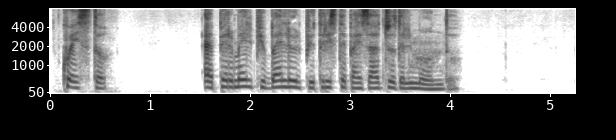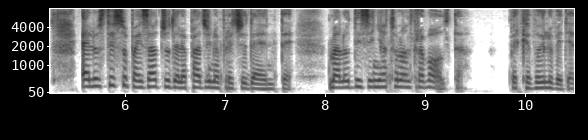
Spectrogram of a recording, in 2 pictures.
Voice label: female Italian audio narration; extract; piccolo principe the little prince

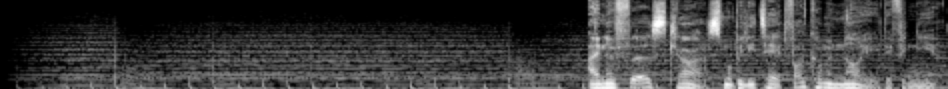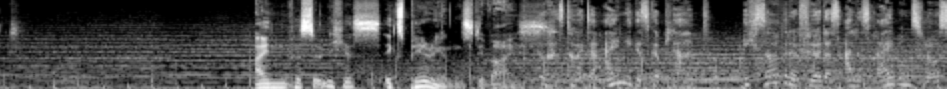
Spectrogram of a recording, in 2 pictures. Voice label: male, Austrian, German concept film; audi

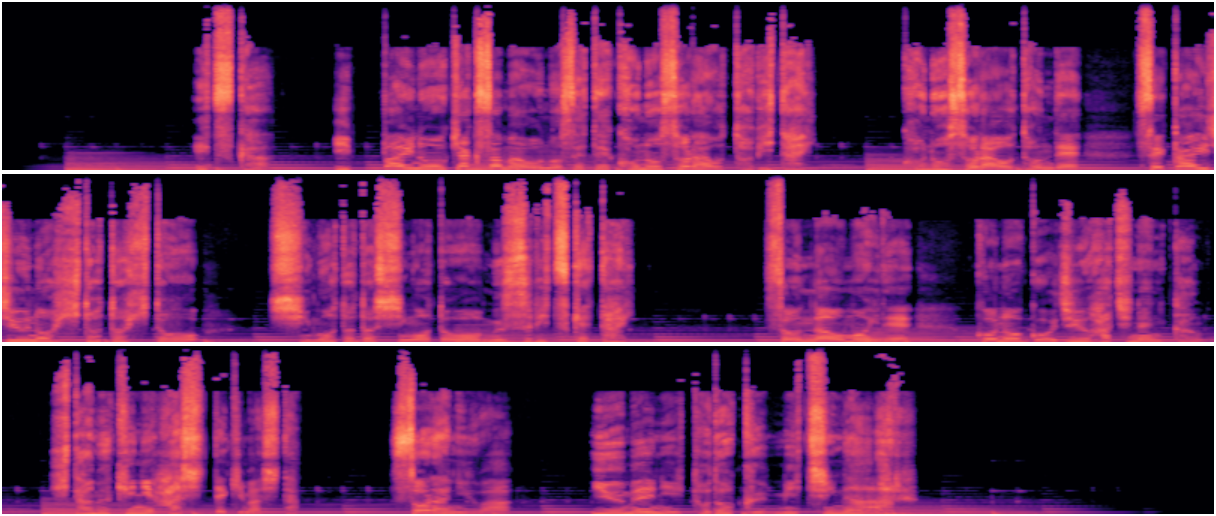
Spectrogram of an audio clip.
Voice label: female, Japanese commercial

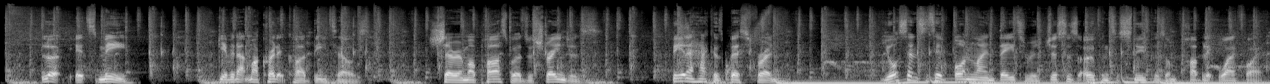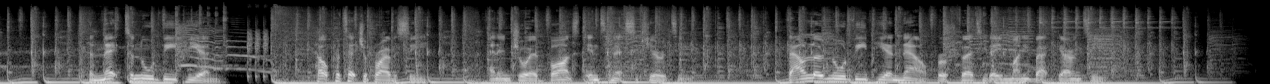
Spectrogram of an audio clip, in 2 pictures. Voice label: male english tv promo; nordvpn; Devine Voices

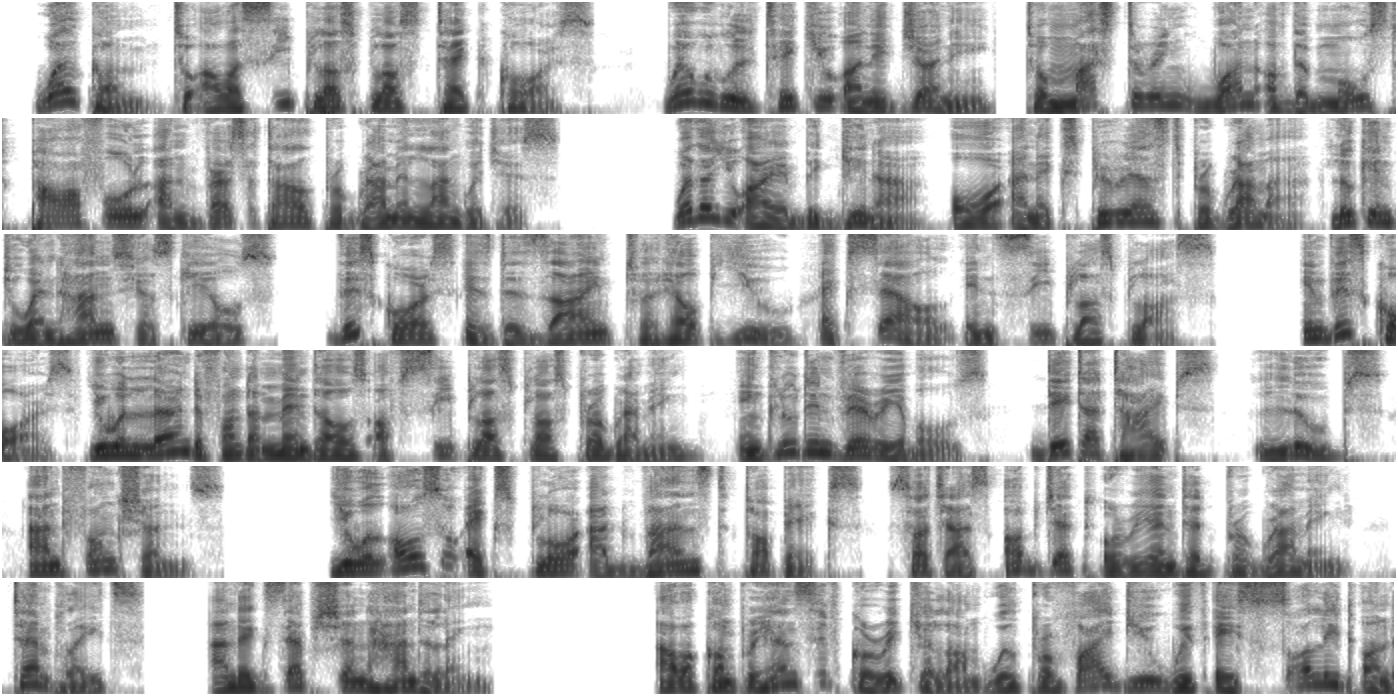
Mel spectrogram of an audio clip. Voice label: male nigerian e-learning

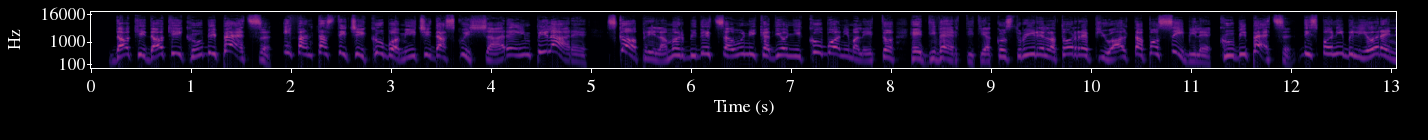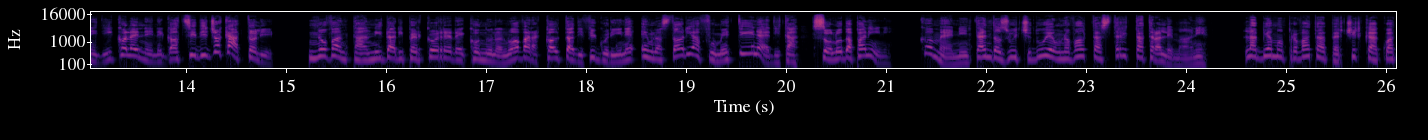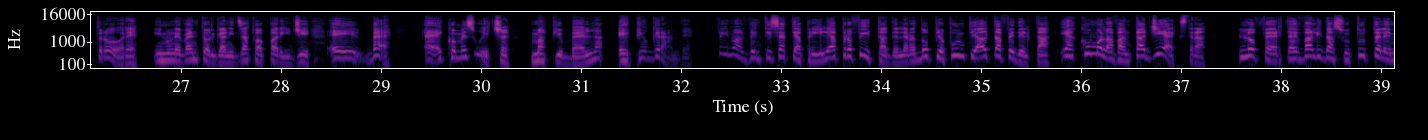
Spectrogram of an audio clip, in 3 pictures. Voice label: male, Italian, commercial; demo reel; voices

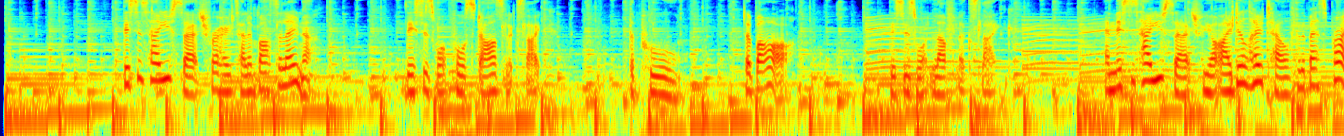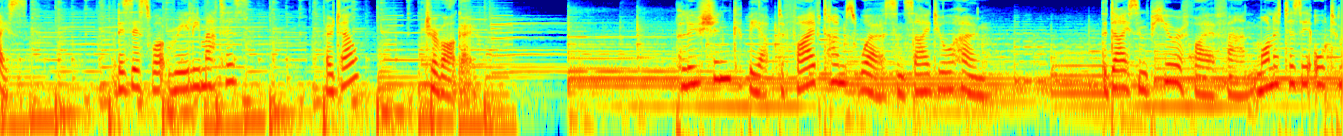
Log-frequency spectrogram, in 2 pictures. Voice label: female english commercial; english southern accents; reel

